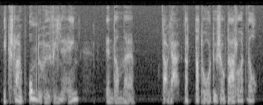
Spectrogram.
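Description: A man voicing an eager, mischievous boy who speaks to his father in confident, hushed whispers. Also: medium pitch, sing-song, moderate pace, vocal fry, slightly rough, dry recording, exaggerated voice.

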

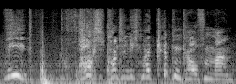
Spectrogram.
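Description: Blunt stubborn carpenter. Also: female voice, sits high, expressive, normal speed, heavy background noise. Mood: brusque. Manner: brusque, casual slang. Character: stubborn blunt female carpenter, young adult.

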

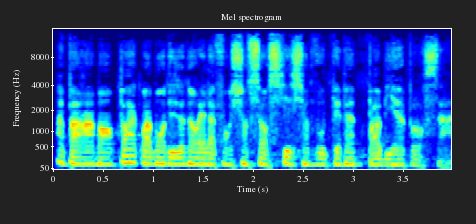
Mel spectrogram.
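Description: A man voicing a contemptuous, aristocratic wizard father in an audiobook, drawling with disdain and mock politeness in a husky voice. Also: medium pitch, fairly even intonation, fast talker, a bit bright, a little hiss or hum. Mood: cold sneering. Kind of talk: audiobook character voice.

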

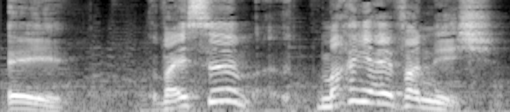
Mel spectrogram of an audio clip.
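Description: A man playing a nervous, stubborn club helper in a radio drama, halting and stammering as he talks. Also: sits high, wildly swooping pitch, soft background music, full character voice. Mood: nervous refusal. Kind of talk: naturalistic radio drama acting.

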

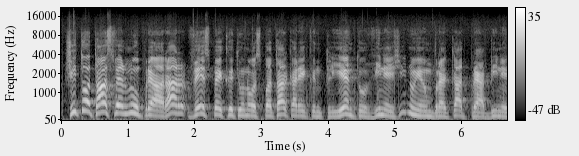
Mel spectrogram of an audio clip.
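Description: An actor playing a jovial, wry tale-teller who declaims mocking rhymes rhythmically in a 1950s radio drama. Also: male voice, high-pitched.

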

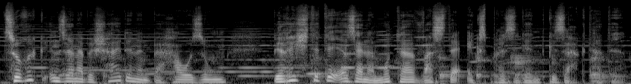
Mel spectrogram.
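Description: An actor narrating a radio play as a formal, mock-solemn storyteller with literary phrasing. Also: male voice, on the low side, animated, normal speed, natural voice. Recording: music behind the voice.

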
